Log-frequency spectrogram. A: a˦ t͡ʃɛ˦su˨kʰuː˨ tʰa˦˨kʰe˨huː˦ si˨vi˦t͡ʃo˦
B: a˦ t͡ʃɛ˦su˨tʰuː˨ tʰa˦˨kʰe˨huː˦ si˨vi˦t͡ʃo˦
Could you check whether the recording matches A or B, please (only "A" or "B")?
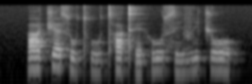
B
